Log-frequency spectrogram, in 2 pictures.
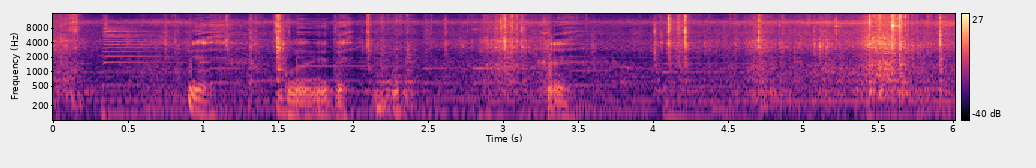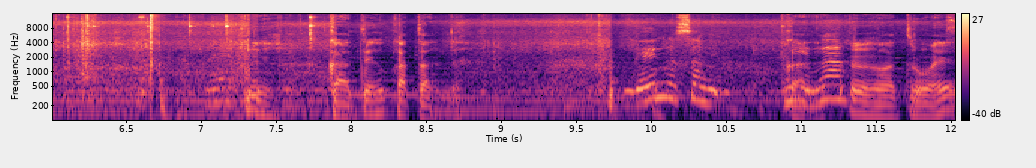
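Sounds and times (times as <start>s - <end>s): soft background music: 0.0s - 12.0s
cane crackling as basket woven: 0.8s - 8.9s.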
